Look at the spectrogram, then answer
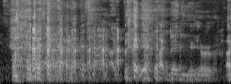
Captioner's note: board laughing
